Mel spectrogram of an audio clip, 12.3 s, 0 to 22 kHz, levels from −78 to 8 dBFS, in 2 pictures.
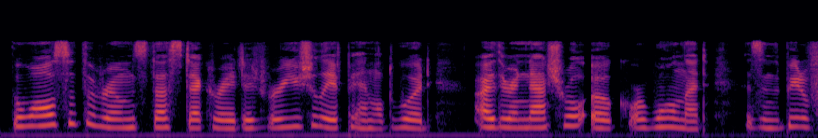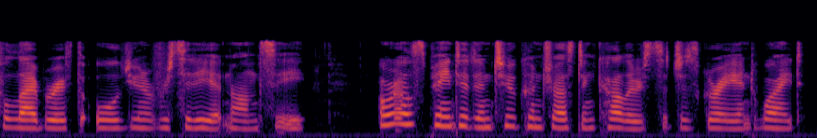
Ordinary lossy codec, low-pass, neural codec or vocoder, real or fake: Opus, 64 kbps; 7.2 kHz; none; real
